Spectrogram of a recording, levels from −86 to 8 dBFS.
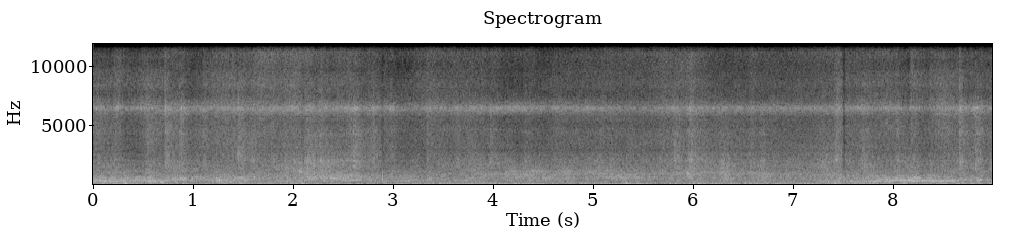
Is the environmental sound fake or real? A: fake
